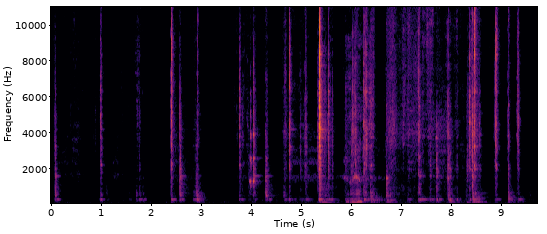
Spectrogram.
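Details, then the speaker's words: 1949 Chevy 3100 pickup, Huck drum brakes being adjusted during 3000-mile maintenance, wheel spun by hand in a quiet shop: scattered light scraping ticks as the shoe starts dragging on the drum, until the wheel barely spins. "there you can hear that it started dragging some more I can still spin it a little more now I can barely spin it"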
